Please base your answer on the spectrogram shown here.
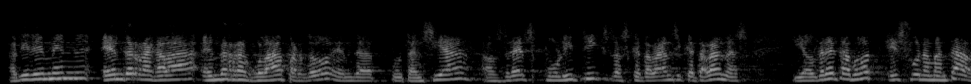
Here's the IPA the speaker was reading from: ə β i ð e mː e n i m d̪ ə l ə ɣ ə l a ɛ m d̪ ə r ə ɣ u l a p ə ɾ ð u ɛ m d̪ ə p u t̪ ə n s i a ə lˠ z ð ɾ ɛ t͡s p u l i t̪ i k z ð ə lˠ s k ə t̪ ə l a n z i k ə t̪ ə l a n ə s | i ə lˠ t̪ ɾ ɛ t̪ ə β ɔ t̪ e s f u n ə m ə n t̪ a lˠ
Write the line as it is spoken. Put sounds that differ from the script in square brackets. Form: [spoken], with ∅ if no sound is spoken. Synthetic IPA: ə β i ð e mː e n [ɛ] m d̪ ə [r] ə ɣ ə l a ɛ m d̪ ə r ə ɣ u l a p ə ɾ ð [o] ɛ m d̪ ə p u t̪ ə n s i a ə lˠ z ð ɾ ɛ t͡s p u l i t̪ i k z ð ə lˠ s k ə t̪ ə l a n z i k ə t̪ ə l a n ə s | i ə lˠ [d̪] ɾ ɛ t̪ ə β ɔ t̪ e s f u n ə m ə n t̪ a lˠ

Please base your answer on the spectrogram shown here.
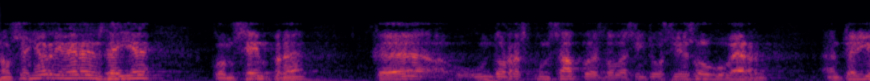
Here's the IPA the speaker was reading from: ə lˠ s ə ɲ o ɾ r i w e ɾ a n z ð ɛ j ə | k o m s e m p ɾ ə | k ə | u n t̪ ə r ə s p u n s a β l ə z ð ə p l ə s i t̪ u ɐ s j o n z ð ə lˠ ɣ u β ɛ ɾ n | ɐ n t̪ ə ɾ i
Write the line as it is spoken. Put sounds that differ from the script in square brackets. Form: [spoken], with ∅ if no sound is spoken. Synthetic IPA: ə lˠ s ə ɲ o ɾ r i [β] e ɾ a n z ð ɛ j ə | k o m s e m p ɾ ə | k ə | u n [d̪] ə r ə s p u n s a β l ə z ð ə [∅] l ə s i t̪ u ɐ s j o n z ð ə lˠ ɣ u β ɛ ɾ n | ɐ n t̪ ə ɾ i

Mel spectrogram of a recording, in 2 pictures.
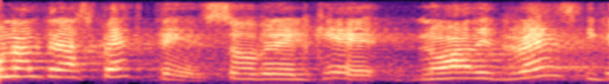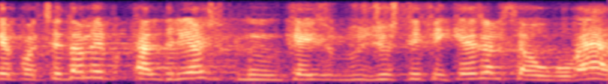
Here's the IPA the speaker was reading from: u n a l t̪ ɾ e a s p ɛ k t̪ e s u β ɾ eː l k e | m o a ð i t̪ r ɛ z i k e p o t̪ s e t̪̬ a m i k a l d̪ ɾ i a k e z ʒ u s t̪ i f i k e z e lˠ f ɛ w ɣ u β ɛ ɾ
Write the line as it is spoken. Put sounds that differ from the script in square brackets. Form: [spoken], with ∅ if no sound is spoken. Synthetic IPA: u n a l t̪ ɾ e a s p ɛ k t̪ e s [o] β ɾ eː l k e | [n] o a ð i t̪ r ɛ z i k e p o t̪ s e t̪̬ a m [e] k a l d̪ ɾ i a k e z ʒ u s t̪ i f i k e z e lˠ [s] ɛ w ɣ u β ɛ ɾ

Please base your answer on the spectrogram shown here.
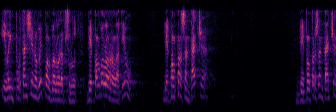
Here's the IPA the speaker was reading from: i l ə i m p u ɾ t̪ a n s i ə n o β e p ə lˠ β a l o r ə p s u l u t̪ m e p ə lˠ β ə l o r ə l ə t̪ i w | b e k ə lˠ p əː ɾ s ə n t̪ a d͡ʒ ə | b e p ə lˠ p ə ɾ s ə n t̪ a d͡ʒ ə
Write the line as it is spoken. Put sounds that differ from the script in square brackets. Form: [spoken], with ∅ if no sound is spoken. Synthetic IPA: i l ə i m p u ɾ t̪ a n s i ə n o β e p ə lˠ β [ə] l o [ɾ] ə p s u l u t̪ [b] e p ə lˠ β ə l o r ə l ə t̪ i w | b e [p] ə lˠ p [ə] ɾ s ə n t̪ a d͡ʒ ə | b e p ə lˠ p ə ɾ s ə n t̪ a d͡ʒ ə

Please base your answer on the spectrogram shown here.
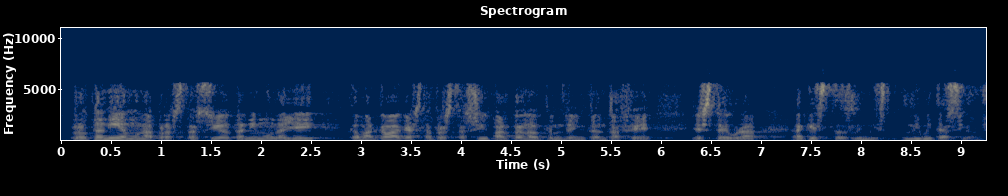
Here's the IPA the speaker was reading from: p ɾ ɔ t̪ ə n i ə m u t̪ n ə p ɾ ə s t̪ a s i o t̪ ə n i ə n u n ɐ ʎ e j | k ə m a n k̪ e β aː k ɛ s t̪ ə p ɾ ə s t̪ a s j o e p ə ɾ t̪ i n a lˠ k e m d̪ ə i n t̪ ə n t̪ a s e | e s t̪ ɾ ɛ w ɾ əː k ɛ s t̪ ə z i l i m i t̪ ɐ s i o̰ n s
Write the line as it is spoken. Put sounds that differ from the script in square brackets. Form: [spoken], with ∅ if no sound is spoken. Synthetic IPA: p ɾ ɔ t̪ ə n i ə m u [∅] n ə p ɾ ə s t̪ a s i o t̪ ə n i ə [m] u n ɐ ʎ e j | k ə m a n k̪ [a] β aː k ɛ s t̪ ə p ɾ ə s t̪ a s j o [i] p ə ɾ t̪ [a] n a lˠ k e m d̪ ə i n t̪ ə n t̪ a [f] e | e s t̪ ɾ ɛ w ɾ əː k ɛ s t̪ ə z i l i m i t̪ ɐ s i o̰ n s

